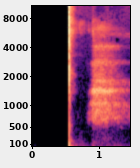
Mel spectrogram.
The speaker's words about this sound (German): ja, ich muss atmen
